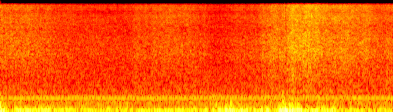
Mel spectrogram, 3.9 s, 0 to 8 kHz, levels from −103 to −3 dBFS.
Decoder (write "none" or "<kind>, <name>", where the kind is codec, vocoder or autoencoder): vocoder, WaveNeXt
